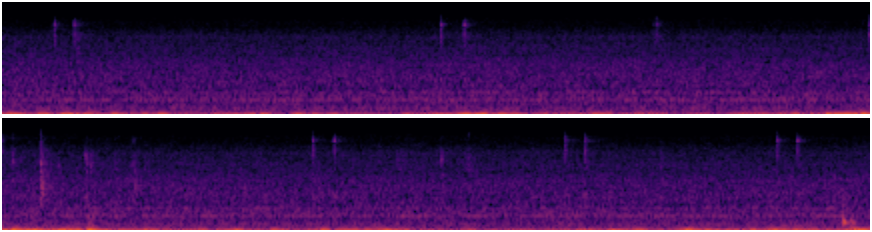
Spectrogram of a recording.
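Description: Scattered clicks of a computer mouse, some in quick pairs, over a steady low hum.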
